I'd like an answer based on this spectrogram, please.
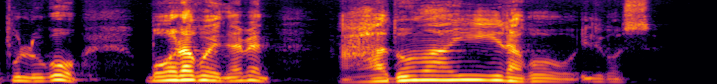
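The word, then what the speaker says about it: אֲדֹנָי: 이름을 부르는가 해서 감히 못 부르고 뭐라고 했냐면 아도나이 읽었어요 써 있는 문자는 성부 하나님의 이름 내 자음 되데 읽을 때는 뭐라고 읽었다고 아도나이이 정도는 외워 드시는게 좋겠네요 자 따라해서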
